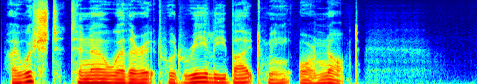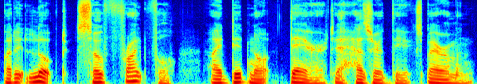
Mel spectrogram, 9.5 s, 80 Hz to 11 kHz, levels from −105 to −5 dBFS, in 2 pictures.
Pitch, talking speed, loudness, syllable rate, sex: 105 Hz, 155 wpm, -17 LUFS, 4.4 syllables/s, male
